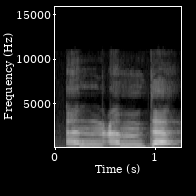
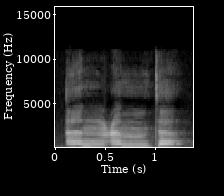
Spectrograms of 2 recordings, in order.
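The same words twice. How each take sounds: The two takes are said the same way.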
